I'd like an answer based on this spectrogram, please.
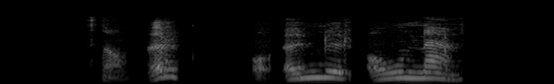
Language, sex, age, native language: Icelandic, male, 9, Icelandic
